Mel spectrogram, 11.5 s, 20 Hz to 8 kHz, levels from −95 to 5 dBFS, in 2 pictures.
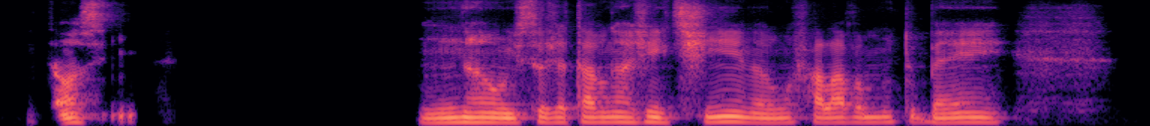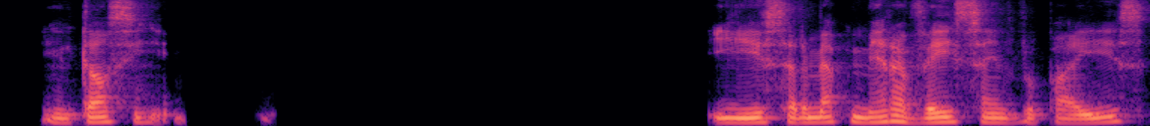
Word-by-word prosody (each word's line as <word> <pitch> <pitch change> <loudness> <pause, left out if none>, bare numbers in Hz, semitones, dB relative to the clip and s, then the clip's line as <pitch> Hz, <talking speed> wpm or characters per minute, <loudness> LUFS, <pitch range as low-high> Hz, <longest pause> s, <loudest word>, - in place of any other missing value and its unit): então, - - 0
assim - - -7 1.4
Não, 110 +1 +3
isso 105 +3 -1
eu - - +1
já 115 - -1
estava 115 +1 0
na 120 0 +1
Argentina, 115 +1 +1
eu 105 - 0
não 110 - -3
falava 115 +1 -1
muito 120 +2 -5
bem, 110 +1 -2 0.9
então, 105 +3 +1
assim 115 -2 -4 2.7
E 105 0 +3
isso 110 +1 0
era 110 - +2
minha 115 +1 +2
primeira 120 +3 +1
vez 110 +3 +3
saindo 110 -3 -1
do 105 - -6
país, 100 +6 -2
115 Hz, 130 wpm, -24 LUFS, 110-115 Hz, 2.7 s, Não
